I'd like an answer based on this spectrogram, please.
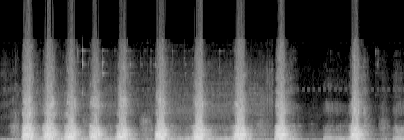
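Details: Female pet dog barking at a loud broken robotic frog toy, urged on by a person; sharp barks in a fast run of about eight, then a pause and one more bark, with a faint mechanical whirr between.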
